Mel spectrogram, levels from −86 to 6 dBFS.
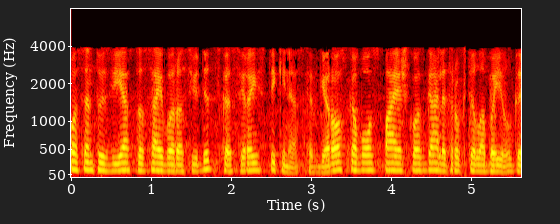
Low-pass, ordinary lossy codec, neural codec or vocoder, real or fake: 7.2 kHz; AAC, 16 kbps; codec, 16 kHz, 4.8 kbps, FACodec; fake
